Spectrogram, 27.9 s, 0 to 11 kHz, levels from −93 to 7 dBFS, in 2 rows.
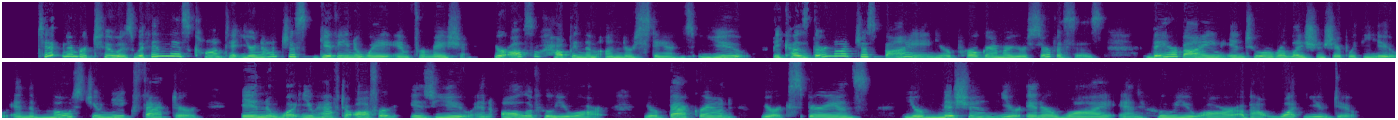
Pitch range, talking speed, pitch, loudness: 205-265 Hz, 155 wpm, 230 Hz, -27 LUFS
